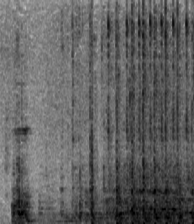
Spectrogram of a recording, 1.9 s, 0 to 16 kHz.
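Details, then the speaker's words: Sewing machine stitching through many layers of a stabilized neck edge binding: quick, even thumps with a harsh punching tick each stroke. The needle is blunt and should be replaced, with a size 12/80 suggested. "oh I could do with a new needle in this I can hear it now because we've stabilized the neck Edge"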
